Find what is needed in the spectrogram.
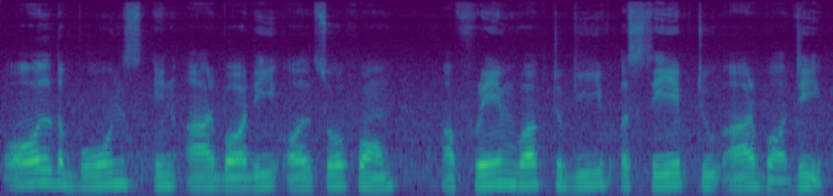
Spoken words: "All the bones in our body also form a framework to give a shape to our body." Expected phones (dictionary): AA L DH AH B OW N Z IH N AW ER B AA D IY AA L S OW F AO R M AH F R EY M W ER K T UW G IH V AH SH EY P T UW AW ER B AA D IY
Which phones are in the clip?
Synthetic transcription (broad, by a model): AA L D AH B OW N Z IH N AW ER B AA D IY AA L S OW F AO R M AH F R EY M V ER K T UW G IH V AH S EY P T UW AW ER B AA D IY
